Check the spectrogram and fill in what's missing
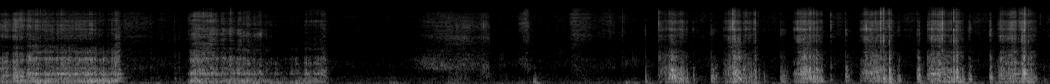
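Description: A steel-nib dip pen scratches ink hatching onto a flat paper drawing sheet. Two longer, dense scratchy strokes open the clip, followed by a quieter stretch of soft rasping. It ends in a run of quick, short, bright scratches repeating at an uneven pace.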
